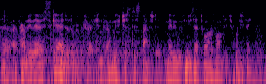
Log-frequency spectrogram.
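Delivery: quick, quiet whisper.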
